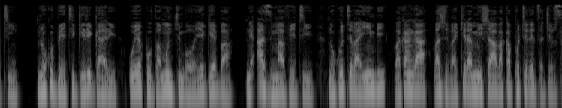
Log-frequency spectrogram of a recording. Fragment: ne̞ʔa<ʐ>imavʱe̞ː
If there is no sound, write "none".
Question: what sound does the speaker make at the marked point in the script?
z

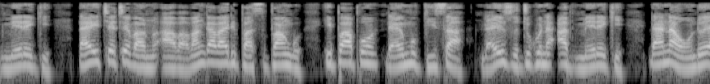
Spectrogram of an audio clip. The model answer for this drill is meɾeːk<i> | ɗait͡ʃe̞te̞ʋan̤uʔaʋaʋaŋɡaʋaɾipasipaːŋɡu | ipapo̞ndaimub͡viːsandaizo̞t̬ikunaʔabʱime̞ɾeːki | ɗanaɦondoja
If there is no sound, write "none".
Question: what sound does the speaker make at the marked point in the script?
i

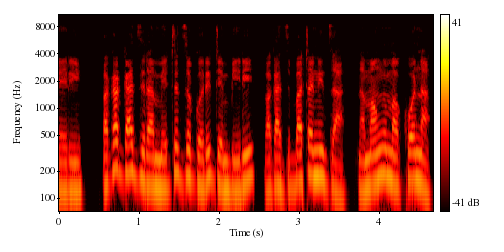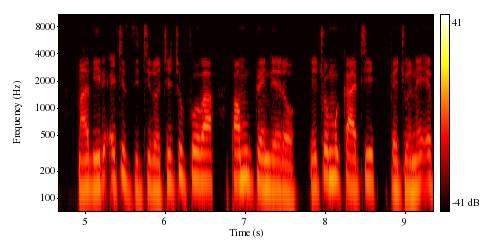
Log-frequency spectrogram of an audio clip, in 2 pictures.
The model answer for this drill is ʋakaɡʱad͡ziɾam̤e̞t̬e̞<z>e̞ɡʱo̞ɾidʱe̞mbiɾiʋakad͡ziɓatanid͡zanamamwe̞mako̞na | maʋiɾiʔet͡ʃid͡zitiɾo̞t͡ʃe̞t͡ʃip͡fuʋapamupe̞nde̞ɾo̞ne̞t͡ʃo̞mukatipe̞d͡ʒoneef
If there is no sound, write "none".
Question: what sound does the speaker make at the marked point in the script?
d͡z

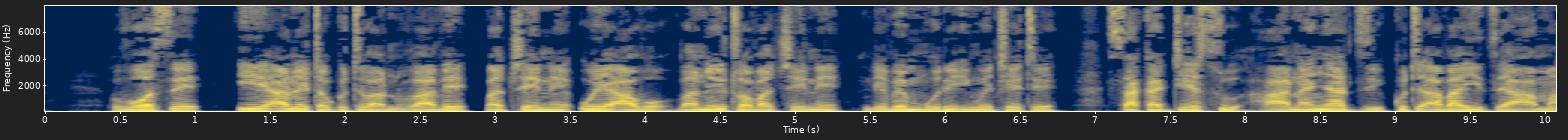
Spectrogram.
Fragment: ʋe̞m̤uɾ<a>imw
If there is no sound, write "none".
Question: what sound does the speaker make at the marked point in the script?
i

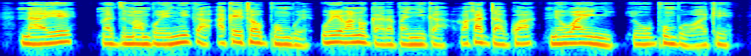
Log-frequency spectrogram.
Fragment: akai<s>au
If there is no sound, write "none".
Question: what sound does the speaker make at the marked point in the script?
t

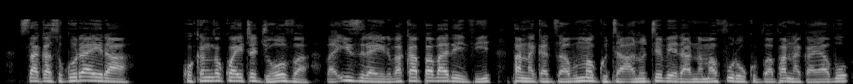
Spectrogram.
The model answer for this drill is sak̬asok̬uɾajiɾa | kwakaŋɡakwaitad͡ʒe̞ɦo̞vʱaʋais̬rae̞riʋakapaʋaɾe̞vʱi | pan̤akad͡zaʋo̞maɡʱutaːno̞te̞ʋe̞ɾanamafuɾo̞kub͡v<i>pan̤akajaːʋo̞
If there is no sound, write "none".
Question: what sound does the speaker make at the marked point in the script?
a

